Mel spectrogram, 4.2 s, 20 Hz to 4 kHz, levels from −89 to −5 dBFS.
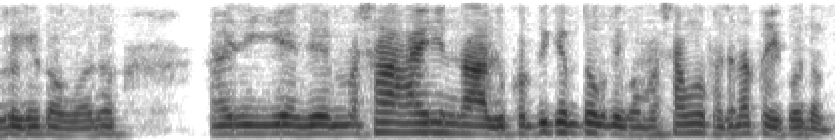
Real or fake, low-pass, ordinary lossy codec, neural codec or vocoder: fake; 3.6 kHz; none; codec, 16 kHz, 8 kbps, FreqCodec, larger model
